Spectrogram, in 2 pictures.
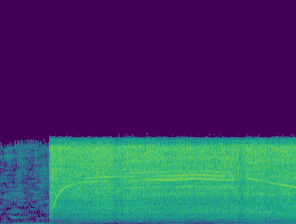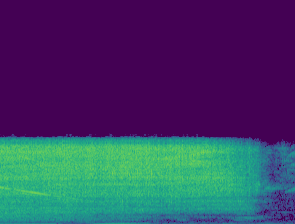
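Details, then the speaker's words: Polisher reported to rub somewhere and to smell of burning: it spins up to a high whine over a harsh, hissy scraping rush. An abnormal rubbing noise while running, suspected early internal damage, not confirmed before opening. "si prende y si tiene un ruido raro pero de todos vamos a verificar porque posiblemente que esté empezando a dañarse algo"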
